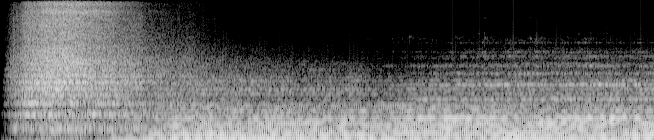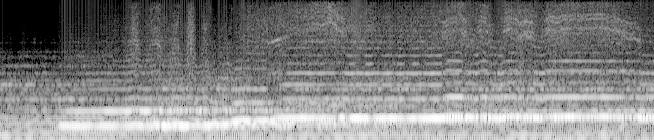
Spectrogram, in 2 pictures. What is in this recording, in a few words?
Female Slave Voice Intro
